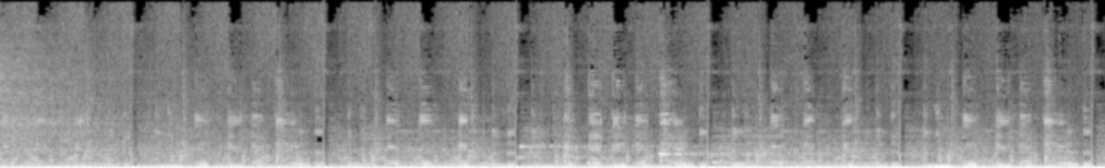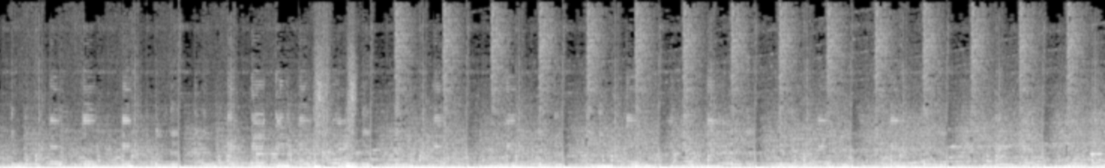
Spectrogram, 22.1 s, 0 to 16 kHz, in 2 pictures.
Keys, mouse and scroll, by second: 0.2 Tab, 0.6 scroll down 2, 0.8-2.4 middle drag, 2.4 KP_7, 6.5 ctrl+r, 10.6 ctrl+b, 14.3 Tab, 15.5 g, 17.9 scroll up 3, 18.1 scroll down 4, 18.3-21.4 middle drag, 21.8-22.1 scroll up 1.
